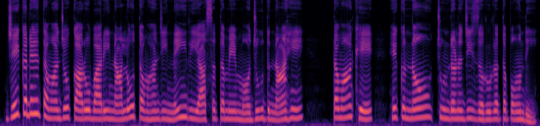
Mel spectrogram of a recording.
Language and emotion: Sindhi, neutral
